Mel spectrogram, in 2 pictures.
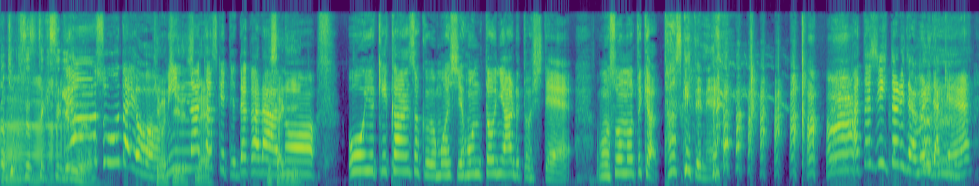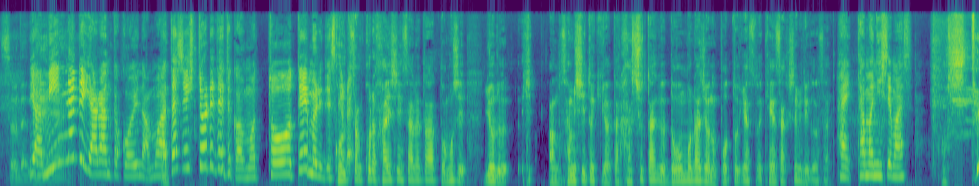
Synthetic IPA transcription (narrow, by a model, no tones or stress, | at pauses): t͡ɕokset͡sɨ̥t̪ekʲi̥sɨɡʲiɾɯso̞ːd̪ajo̞mʲĩnnːat̪asɨ̥ke̞t̪e̞d̪akaɾaːno̞ | oːjɯ̟kʲikãɰ̃so̞kɯ̟ɡamo̞ɕihõ̞nt̪o̞ːɲ̟iaɾɯ̟t̪o̞ɕi̥t̪e̞moːso̞not̪o̞kʲiβat̪asɨ̥ke̞t̪e̞ne̞ | at̪aɕiçi̥t̪o̞ɾʲid̪amɯ̟ɾʲid̪akeoːjamʲĩnːad̪e̞jaɾãnt̪oko̞ːjɯ̟ːnoamoːat̪aɕiçi̥t̪o̞ɾʲid̪et̪okamoːt̪oːt̪e̞mɯ̟ɾʲid̪e̞sɨkkaɾisãŋko̞ɾehaiɕĩsaɾe̞t̪aːt̪o̞mo̞ɕ̬i | jo̞ɾɯ̟ç | ano̞samʲiɕiːt̪o̞kʲiɡaːt̪ːaɾahaɕːɨt̪aɡɯ̟d̪o̞ːmoɾaʑio̞no̞po̞d̪̥ːo̞kʲasɨ̥t̪o̞d̪e̞kẽɰsakɯ̟ɕi̥t̪emit̪e̞kɯ̟d̪a̰sa̰ihait̪amaɲ̟iɕi̥t̪e̞masɨ̥ | oɕ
